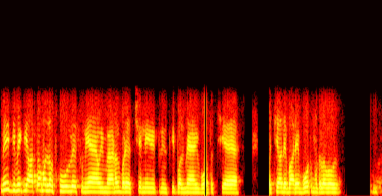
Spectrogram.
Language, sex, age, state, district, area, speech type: Punjabi, female, 60+, Punjab, Fazilka, rural, conversation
